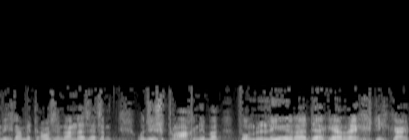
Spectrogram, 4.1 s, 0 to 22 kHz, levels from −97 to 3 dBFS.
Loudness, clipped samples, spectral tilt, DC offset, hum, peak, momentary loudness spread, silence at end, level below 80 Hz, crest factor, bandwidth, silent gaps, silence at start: -29 LUFS; under 0.1%; -5.5 dB/octave; under 0.1%; none; -10 dBFS; 9 LU; 0 s; -48 dBFS; 18 dB; 8.4 kHz; none; 0 s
